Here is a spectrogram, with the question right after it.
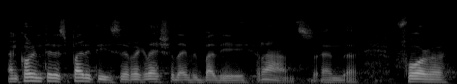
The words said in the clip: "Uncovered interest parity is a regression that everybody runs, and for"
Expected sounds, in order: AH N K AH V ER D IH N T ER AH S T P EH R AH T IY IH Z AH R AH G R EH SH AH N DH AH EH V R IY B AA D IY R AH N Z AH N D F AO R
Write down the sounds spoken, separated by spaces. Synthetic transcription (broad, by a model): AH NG K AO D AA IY N T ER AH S P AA R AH T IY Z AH R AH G R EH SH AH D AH EH V R IY B AA D IY R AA N S AH N D F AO R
